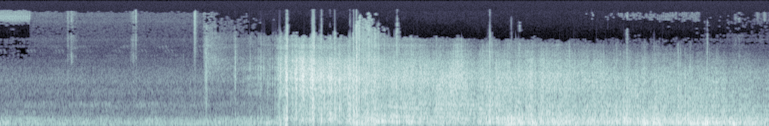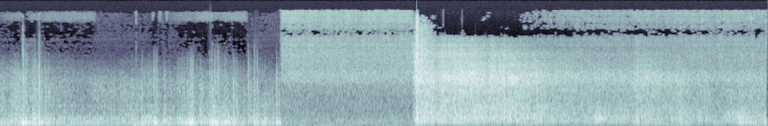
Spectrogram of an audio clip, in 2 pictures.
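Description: Thunder during a thunderstorm with rain: a long, loud, low rolling rumble starts suddenly about four seconds in, then after a brief quieter stretch a second sudden roll near the end slowly fades.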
